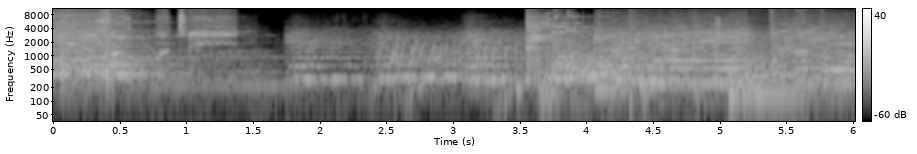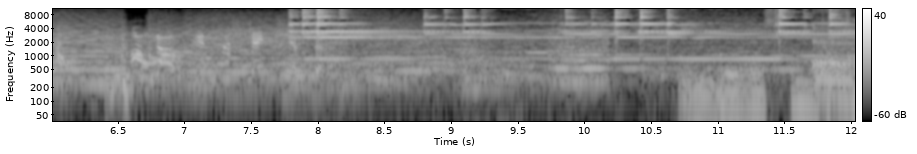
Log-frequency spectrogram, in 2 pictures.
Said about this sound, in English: is watching superheroes on TV, trying to tune out his father, who's ringing a little bell and worshipping his gods.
